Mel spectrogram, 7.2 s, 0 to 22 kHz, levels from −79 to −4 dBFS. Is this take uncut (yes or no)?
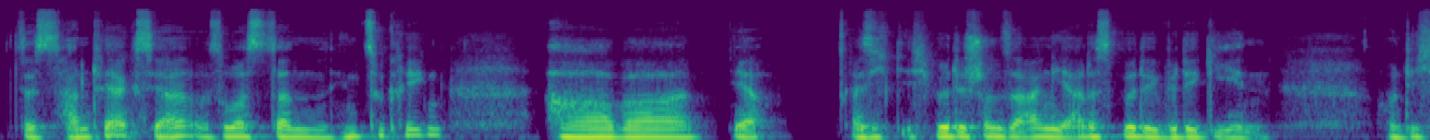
yes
